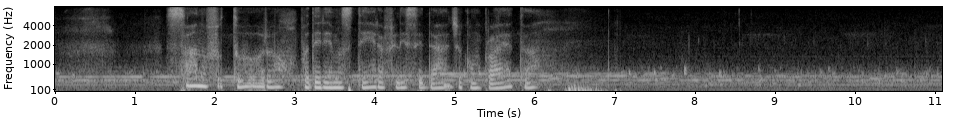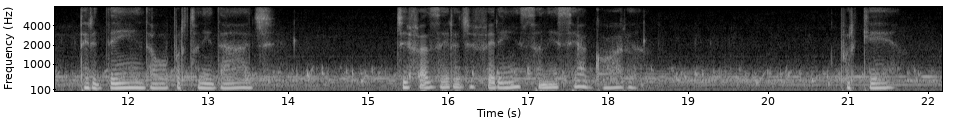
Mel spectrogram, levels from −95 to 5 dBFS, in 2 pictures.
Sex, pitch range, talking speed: female, 115-180 Hz, 50 wpm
